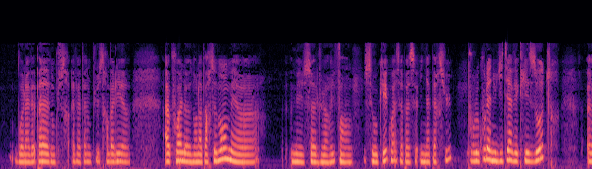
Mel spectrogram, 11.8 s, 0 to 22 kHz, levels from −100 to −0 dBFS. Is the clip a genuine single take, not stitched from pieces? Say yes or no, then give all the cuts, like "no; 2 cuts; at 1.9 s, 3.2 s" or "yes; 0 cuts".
no; 1 cut; at 9.3 s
